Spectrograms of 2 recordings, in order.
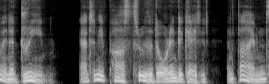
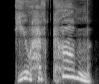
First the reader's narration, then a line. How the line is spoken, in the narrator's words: she cried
